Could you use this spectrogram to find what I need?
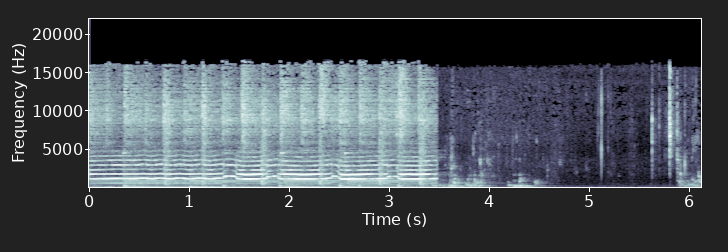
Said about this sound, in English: That's just, some water. I'm not hitting a bong.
